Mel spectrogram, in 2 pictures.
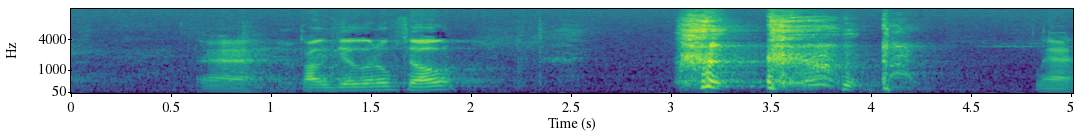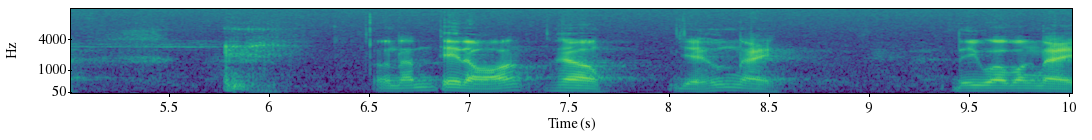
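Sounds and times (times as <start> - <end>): man clearing throat: 3.0 - 4.4, 5.8 - 6.2
man coughing: 3.0 - 4.4, 5.8 - 6.2.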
